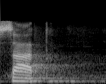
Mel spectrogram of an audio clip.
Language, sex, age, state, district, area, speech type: Maithili, male, 18-30, Bihar, Samastipur, rural, read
